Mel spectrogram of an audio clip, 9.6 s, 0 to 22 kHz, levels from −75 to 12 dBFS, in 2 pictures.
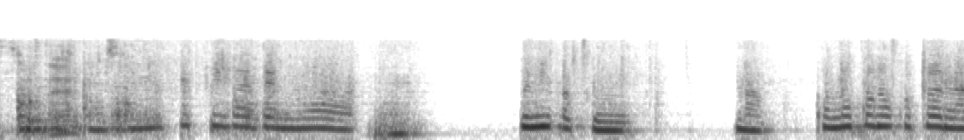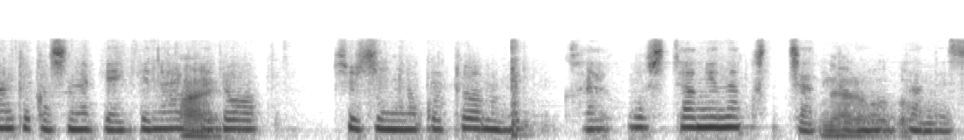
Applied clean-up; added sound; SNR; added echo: neural mask model RNNoise.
